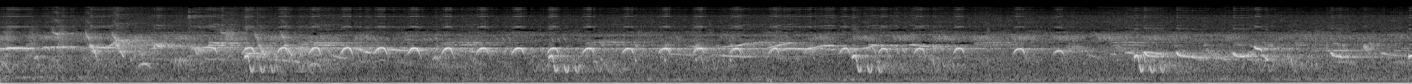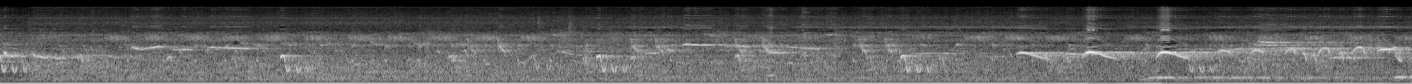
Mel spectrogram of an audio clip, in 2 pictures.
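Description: Birds chirping and calling: a run of rapid, repeated high notes for the first several seconds, then scattered chirps and short falling calls, with the loudest calls near the end. A steady low tone comes in near the end.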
